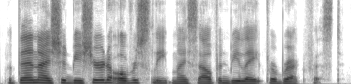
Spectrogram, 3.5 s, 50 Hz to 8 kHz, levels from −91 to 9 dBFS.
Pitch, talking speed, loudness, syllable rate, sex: 195 Hz, 240 wpm, -17 LUFS, 5.5 syllables/s, female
